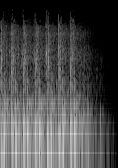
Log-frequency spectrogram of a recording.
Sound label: Heavy Machine Gun, bursts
